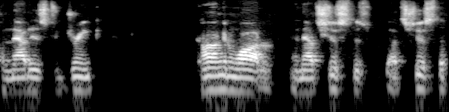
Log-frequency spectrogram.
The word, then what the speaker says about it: Kangen: a Japanese word that's spelled K-A-N-G-E-N, but it's pronounced K-O-N-G-E-N, Kangen. And it means return to origin. And so I always have to correct people when they're out there saying Kangen water, because it's not Kangen water, it's Kangen water.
